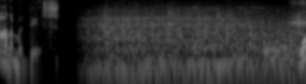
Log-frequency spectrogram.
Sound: engines grinding

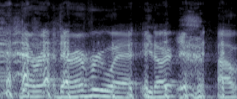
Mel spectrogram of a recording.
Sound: laughs

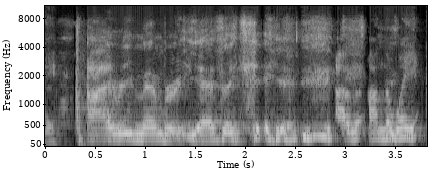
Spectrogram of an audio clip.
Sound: laughs

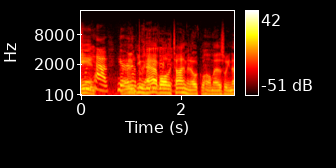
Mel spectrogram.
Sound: laughs

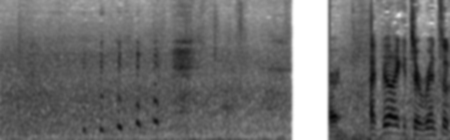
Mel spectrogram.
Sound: laughs

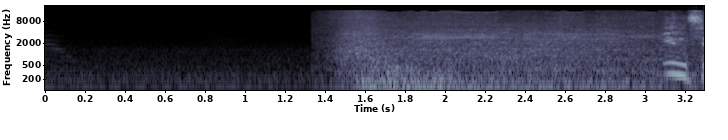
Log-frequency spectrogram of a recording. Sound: honking

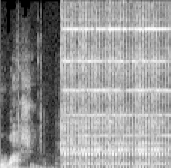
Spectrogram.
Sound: alarm ringing

